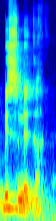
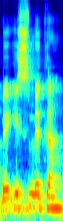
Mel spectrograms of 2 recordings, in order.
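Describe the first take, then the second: First: Bi and ismika run together as bismika. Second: Be and ismeka are said as separate parts. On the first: The speaker calls it right. "শুদ্ধ হচ্ছে বিসমিকা" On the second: The speaker calls it wrong. "আমাদের ছোট কালে এইভাবে মুখস্থ করে"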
